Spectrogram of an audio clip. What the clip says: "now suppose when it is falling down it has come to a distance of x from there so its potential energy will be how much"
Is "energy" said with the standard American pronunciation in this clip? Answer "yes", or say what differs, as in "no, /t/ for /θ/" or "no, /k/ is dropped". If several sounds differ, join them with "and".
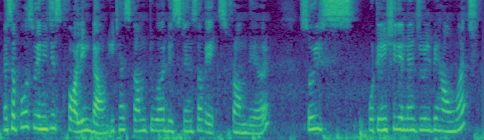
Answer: yes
